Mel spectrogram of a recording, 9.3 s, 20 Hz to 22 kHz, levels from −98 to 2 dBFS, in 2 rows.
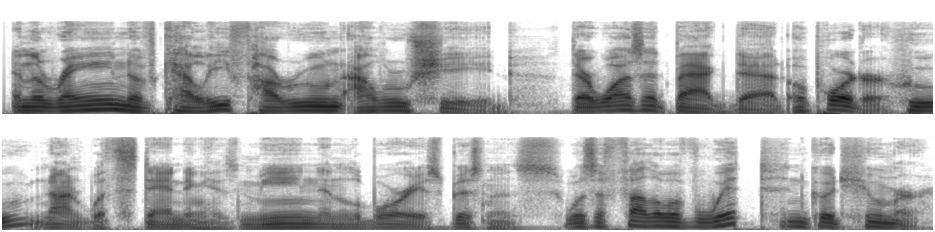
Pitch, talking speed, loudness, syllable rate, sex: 95 Hz, 185 wpm, -20 LUFS, 5.0 syllables/s, male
